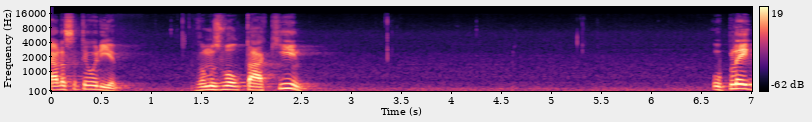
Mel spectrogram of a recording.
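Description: A middle-aged man speaks calmly into a close microphone, in short bursts with pauses.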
